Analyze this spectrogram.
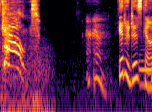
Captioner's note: clearing throat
